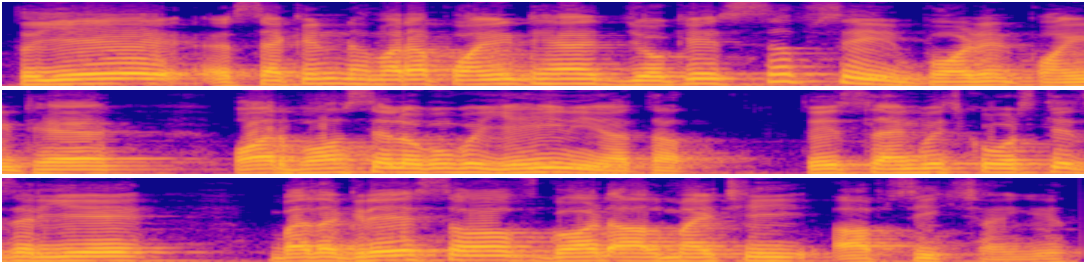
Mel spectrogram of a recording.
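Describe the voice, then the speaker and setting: A man teaching an English language lesson, drilling words and sounds slowly and repeating each one. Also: medium pitch, warm tone.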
